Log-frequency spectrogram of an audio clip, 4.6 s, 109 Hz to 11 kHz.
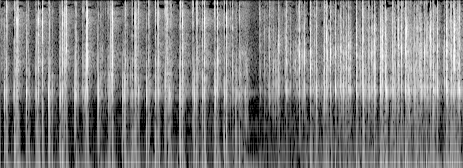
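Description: Fingertips click the triggers and tap the shell of a black, hollow plastic PS3 game controller held in both hands. The result is rapid, irregular, dry clicks and taps with a bright, hollow plastic tone and almost no ring. Partway through, the tapping turns denser and more continuous.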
